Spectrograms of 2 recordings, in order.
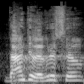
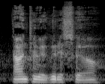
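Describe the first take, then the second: First: Louder movie-line impression; raised-voice dramatic question; 이병헌. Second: Low, hushed film-hero question; quiet, much lowered dramatic question; movie-line impression. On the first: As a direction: throw the film line out louder. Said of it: "이병헌인가 누가". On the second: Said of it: "그 무슨 영화죠?".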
